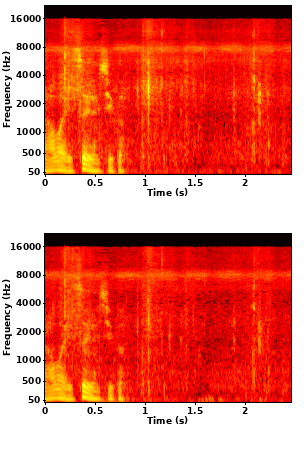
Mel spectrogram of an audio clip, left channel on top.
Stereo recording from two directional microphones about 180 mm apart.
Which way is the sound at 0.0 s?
10° right (ahead or behind).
